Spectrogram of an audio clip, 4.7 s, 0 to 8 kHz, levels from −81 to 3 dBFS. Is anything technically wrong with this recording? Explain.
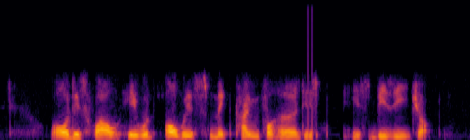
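Yes. The speech goes through an AMR narrowband mobile codec, with a band of roughly 150 Hz to 3.4 kHz and light coding damage that fits the 12.2 kbps mode. Two kinds of fault break into it.

Lost AMR speech frames occur at 1.12 to 1.2 s, where two frames, 40 ms in all, fail, and at 3.28 to 3.55 s, where 200 ms is lost across 240 ms with a longest run of 160 ms. The decoder extends the last good pitch and vocal tract settings at falling gain. The first is a brief dip or warble. The second stretches and fades toward silence before the voice comes back weak or rough.

A repeated buffer occurs at 1.6 to 1.64 s and again at 3.08 to 3.12 s. Each time, new audio arrived late, so the player replayed the previous 40 ms buffer once. You hear a short stutter with a hard join at each repeat, and about that much fresh audio is missing.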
